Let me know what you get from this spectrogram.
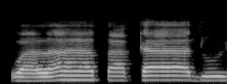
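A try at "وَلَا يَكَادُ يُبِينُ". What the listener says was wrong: Itu iya, bukan ta?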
